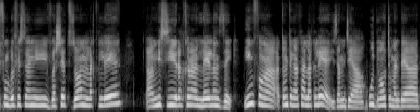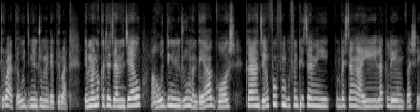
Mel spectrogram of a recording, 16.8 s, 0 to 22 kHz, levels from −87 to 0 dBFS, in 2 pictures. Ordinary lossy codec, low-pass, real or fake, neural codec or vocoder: none; none; fake; codec, 44.1 kHz, 3.4 kbps, Pupu-Codec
